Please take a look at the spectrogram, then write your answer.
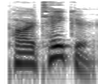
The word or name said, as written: partaker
